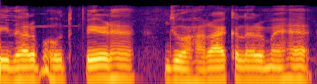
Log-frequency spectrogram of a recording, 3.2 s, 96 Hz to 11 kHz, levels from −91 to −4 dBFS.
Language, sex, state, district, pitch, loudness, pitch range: Hindi, male, Jharkhand, Deoghar, 125 Hz, -15 LUFS, 125-130 Hz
